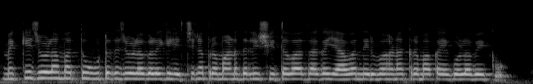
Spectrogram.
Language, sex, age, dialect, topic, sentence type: Kannada, female, 25-30, Mysore Kannada, agriculture, question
